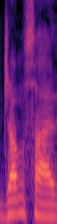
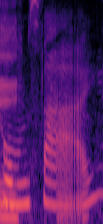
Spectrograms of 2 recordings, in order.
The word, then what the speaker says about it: Jumsai: Sumit Jumsai, the architect of the Chomsai. Chomsai. In English, it's spelled with a J, nah?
